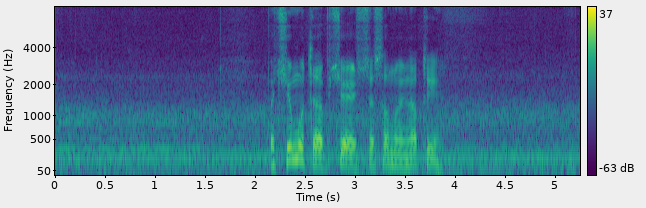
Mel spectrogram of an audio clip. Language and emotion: Russian, angry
